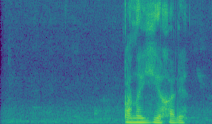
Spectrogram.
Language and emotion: Russian, angry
